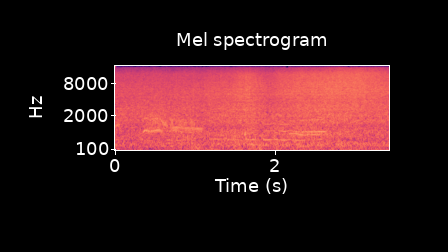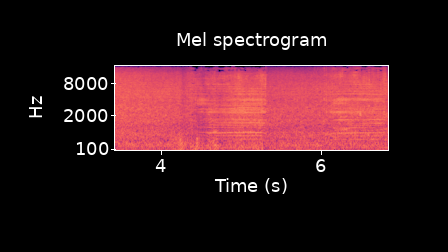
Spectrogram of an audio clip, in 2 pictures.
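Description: Steady surf and wind noise on an elephant seal breeding beach, with a few short pitched animal calls from elsewhere in the colony, the clearest about four and a half seconds in and another near the end.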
